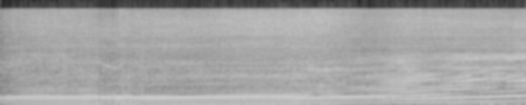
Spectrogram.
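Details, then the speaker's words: Motorcycle test run right after a transmission rebuild with the bad gears replaced. The Power Commander issue is believed fixed and the fairings are still off. Engine note climbs smoothly with a clean shift dip, and it goes through the gears well. Normal running. "Seems to be all right. Goes through the gears pretty well. I'm pretty satisfied with that."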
